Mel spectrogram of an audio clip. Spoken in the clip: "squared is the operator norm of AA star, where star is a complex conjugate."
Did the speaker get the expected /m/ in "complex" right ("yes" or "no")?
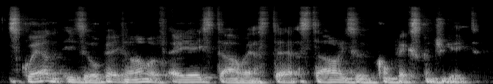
yes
